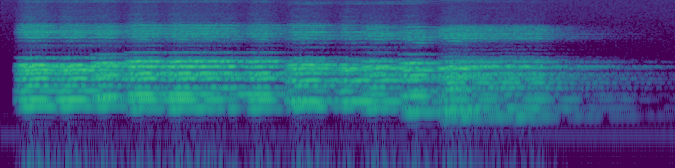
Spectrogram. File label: synth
